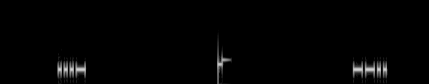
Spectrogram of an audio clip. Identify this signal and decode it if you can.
Morse code, heard as a keyed tone, about 39 wpm, 700 Hz. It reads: V Z
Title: Single Letters - Phonetic Pronunciation 40wpm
